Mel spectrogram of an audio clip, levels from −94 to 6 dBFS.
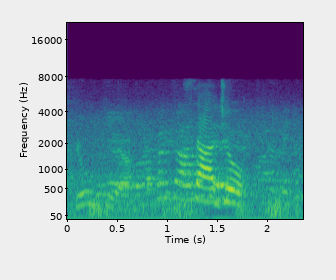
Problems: constant background noise, continuous background conversations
